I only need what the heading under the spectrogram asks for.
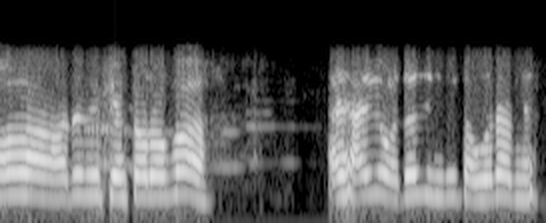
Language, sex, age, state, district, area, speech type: Manipuri, female, 45-60, Manipur, Kangpokpi, urban, conversation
